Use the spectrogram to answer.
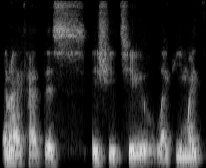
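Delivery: ordinary delivery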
